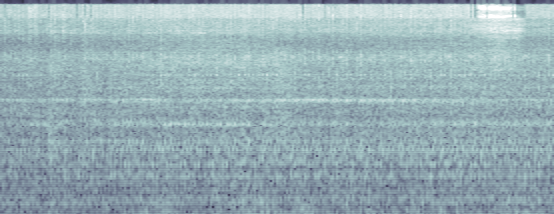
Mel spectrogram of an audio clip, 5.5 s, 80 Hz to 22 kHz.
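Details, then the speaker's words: Audi Q3 2.0 TFSI CCZC running lean at idle with codes P2279 and P2187 and the check-engine light on. At idle a constant airy hiss of vacuum is heard at the dipstick; the PCV diaphragm has failed, causing a crankcase vacuum leak. "it's pulling so hard you can hear the vacuum coming out of the dipstick"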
